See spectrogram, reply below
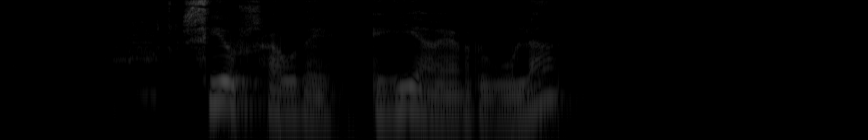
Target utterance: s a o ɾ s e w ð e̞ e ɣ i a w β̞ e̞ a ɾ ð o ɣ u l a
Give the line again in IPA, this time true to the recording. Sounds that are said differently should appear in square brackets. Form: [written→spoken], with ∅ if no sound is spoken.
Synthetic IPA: s [a→i] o ɾ s [e→a] w ð e̞ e ɣ i a [w→∅] β̞ e̞ a ɾ ð [o→u] ɣ u l a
